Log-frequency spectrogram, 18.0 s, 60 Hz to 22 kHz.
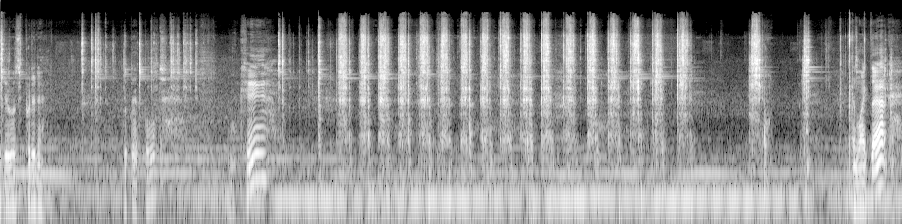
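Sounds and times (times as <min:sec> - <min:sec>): steady low hum: 0:00.0 - 0:18.0
ratchet wrench strokes: 0:05.6 - 0:13.9, 0:15.0 - 0:15.4.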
